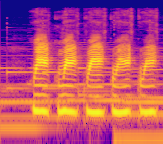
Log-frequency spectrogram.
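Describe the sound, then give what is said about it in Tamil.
A golden-egg-laying duck being carried off quacks loudly five times in a steady, evenly spaced series. The harsh, nasal calls are prominent, with no talking over them. “அப்படின்னு இந்த வாத்து பயங்கரமா கத்த ஆரம்பிச்சிடுச்சு வாத்தோட இந்த சத்தம் கேட்டதும் தூங்கிக்கிட்டு இருந்த அரக்கன் திடீர்னு எழுந்திருச்சான்”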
